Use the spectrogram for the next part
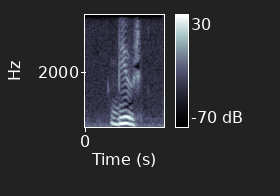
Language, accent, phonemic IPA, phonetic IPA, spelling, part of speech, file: Armenian, Eastern Armenian, /bjuɾ/, [bjuɾ], բյուր, adjective / noun, Hy-բյուր.ogg
- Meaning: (adjective) innumerable, countless, myriad; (noun) ten thousand, myriad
